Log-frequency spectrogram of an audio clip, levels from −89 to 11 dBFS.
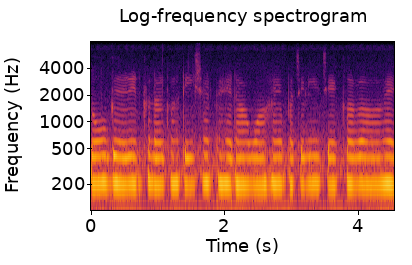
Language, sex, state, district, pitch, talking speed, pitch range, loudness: Hindi, female, Maharashtra, Washim, 200 Hz, 170 wpm, 195-205 Hz, -14 LUFS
